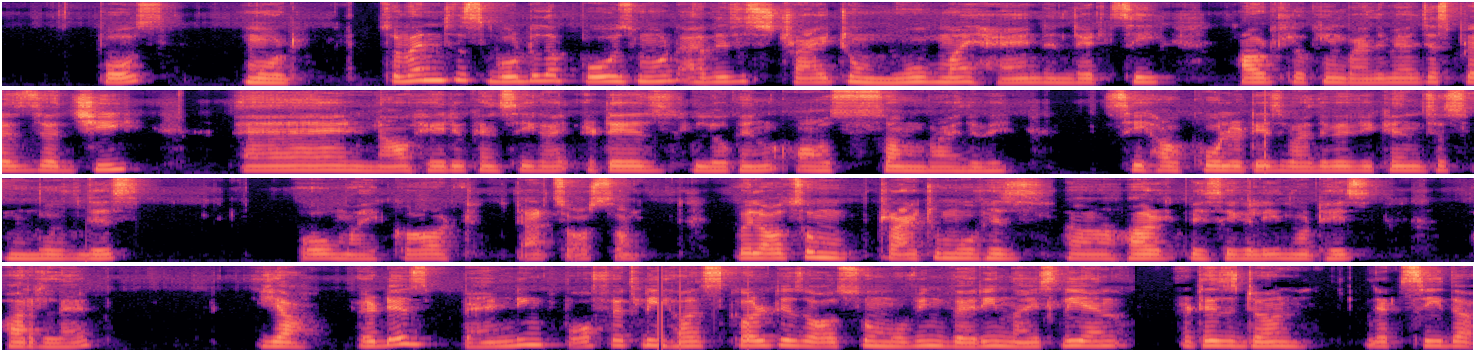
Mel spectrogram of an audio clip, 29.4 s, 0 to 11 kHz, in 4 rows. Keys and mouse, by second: 3.0 shift+middle drag, 4.3 click, 5.3 shift+middle drag, 7.5 g, 13.7-14.2 middle drag, 14.3 g, 17.4 middle drag, 17.9 shift+middle drag, 18.4 middle drag, 19.4-20.6 middle drag, 20.8 shift+middle drag, 21.2-22.2 middle drag, 22.5 g, 25.9 g, 28.2-28.9 middle drag.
